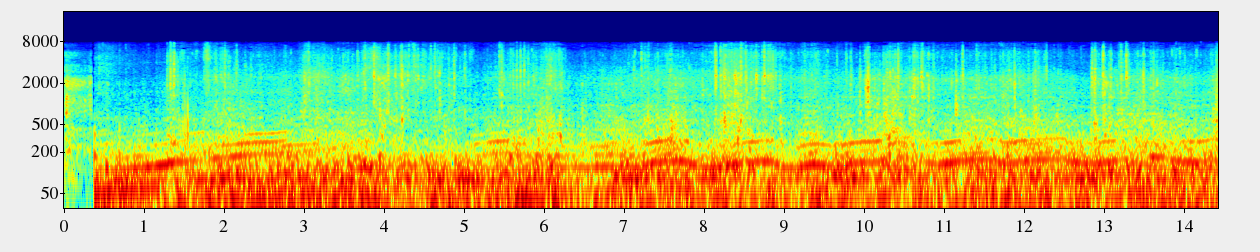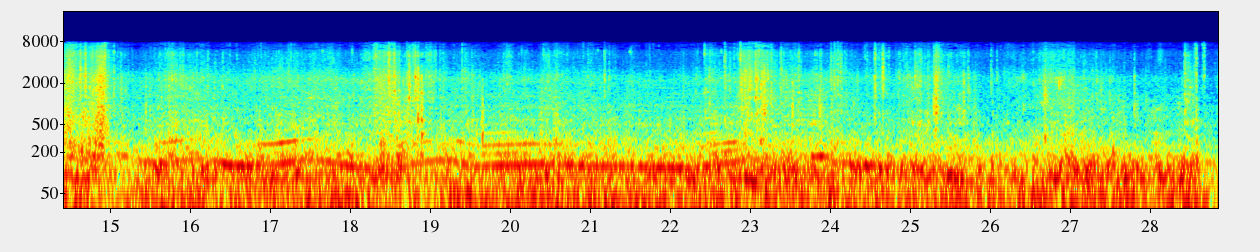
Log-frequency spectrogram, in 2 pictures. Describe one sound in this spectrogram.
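A car engine drones and revs up and down steadily throughout.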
